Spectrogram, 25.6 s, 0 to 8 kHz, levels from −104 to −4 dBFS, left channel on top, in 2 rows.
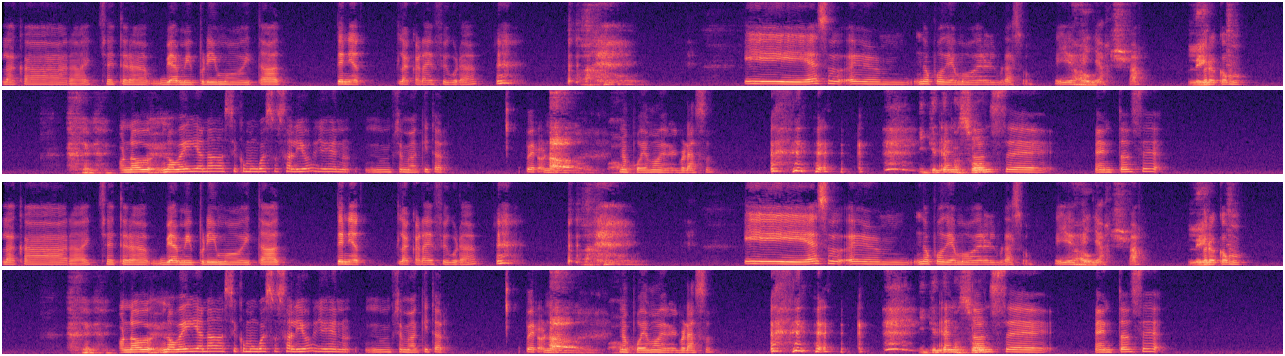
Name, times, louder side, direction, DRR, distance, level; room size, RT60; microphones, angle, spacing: voice 1, 0.0-2.8 3.3-3.6 3.9-5.2 5.7-6.3 7.4-11.4 12.0-12.4 14.0-17.3 18.0-18.4 19.0-19.9 20.5-23.3 23.7-24.5, right 1 dB, 15° right, 0.6 m, -23 dB
voice 2, 5.7-6.4 10.7-11.3 11.9-12.1 13.4-13.9 14.3-14.5 18.3-19.2 22.0-22.7, equal, 20° left, 3.9 m, -25 dB
11.5 x 5.2 x 5.1 m
head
